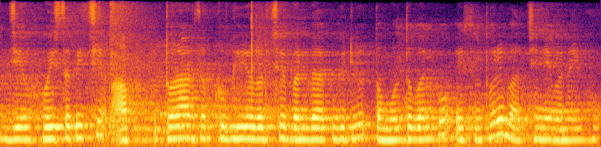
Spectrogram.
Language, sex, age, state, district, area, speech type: Maithili, female, 18-30, Bihar, Begusarai, rural, spontaneous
